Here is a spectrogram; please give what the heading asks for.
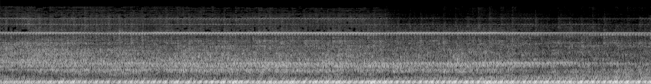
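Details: Škoda 125L engine at rough low idle: steady high whistle above it, unchanged through light revs; source not found.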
